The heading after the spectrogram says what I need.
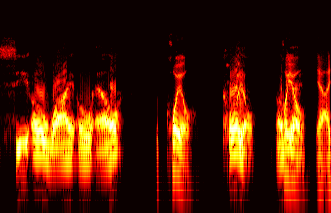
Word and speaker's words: Coyol: And it's more the pronunciation. That Alec Bradley stick I was smoking the other night. It's Coyol. The Coil.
